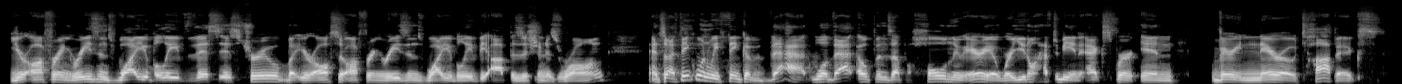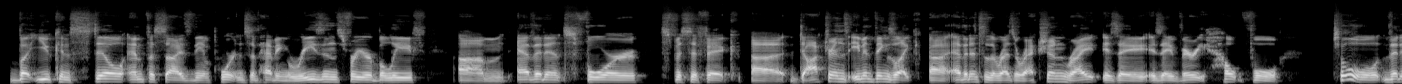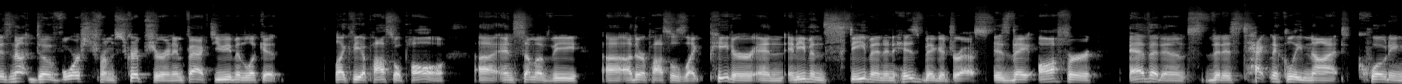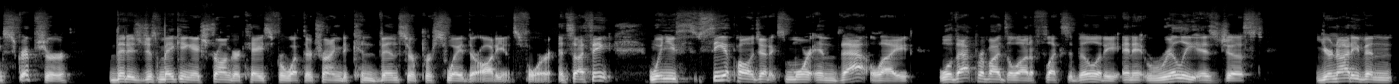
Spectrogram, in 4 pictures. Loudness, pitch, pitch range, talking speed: -15 LUFS, 110 Hz, 100-125 Hz, 190 wpm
